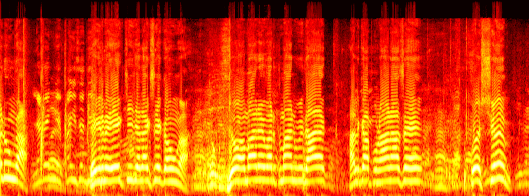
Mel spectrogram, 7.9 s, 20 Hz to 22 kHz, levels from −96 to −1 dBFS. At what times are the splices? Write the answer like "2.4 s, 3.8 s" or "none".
1.2 s, 3.0 s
